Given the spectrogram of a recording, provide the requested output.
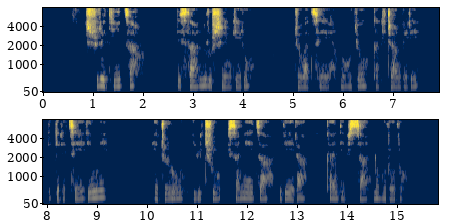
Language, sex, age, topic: Rundi, female, 25-35, education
